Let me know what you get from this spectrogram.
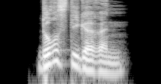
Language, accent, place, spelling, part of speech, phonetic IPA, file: German, Germany, Berlin, durstigeren, adjective, [ˈdʊʁstɪɡəʁən], De-durstigeren.ogg
- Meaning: inflection of durstig: 1. strong genitive masculine/neuter singular comparative degree 2. weak/mixed genitive/dative all-gender singular comparative degree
